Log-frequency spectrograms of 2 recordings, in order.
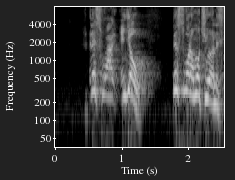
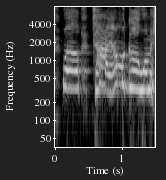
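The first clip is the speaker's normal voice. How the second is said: higher, mocking imitation of a woman; mock woman's voice; 8 semitones higher than usual. Mocking a woman who insists she's a good woman. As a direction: parody her sweet claim, pitched up.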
